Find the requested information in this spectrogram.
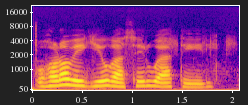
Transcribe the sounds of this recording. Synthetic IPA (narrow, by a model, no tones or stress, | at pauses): oɦɔɾɔweɣeoɣaseɾuateɾi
